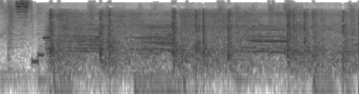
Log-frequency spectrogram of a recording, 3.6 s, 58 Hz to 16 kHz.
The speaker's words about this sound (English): There's a firecracker sounding as Sri Lankans in the capital of Colombo celebrated the end to the nation's 26-year civil war.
